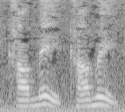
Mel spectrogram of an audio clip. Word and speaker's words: Khmer: I have also learned that the R is silent and E says by A. Khmer. So I will follow this now, Khmer.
